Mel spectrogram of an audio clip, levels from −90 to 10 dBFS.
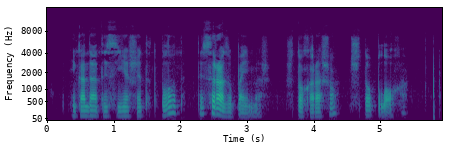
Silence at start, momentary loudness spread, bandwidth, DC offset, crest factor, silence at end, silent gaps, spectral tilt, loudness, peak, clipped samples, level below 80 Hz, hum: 0.4 s; 21 LU; 11 kHz; under 0.1%; 28 dB; 0.55 s; none; -3 dB/octave; -38 LUFS; -12 dBFS; under 0.1%; -86 dBFS; none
